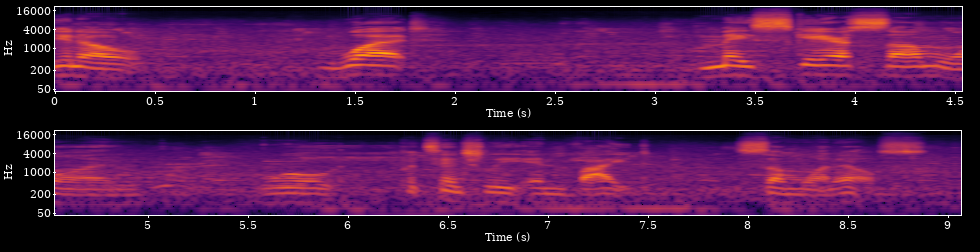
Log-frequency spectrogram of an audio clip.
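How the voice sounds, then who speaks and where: A man with a fairly low pitch speaks at a very slow pace in a relaxed tone, with ordinary pitch variation. Long, frequent pauses break his speech over noticeable background noise. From Chicago. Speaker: retired school teacher. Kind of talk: interview answer. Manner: relaxed, casual.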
